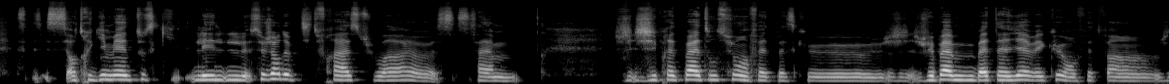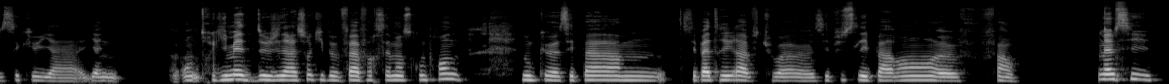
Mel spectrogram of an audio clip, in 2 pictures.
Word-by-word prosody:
c - - -13 0.2
c'est, 275 - -1
entre 195 +2 -1
guillemets, 215 0 +4
tout 215 +3 -7
ce 215 0 -5
qui 290 - -15
les 210 -2 +6
le 205 -1 +2
ce 240 - -3
genre 245 +1 +5
de 235 - +6
petites 215 0 -10
phrases, 200 -1 0
tu 200 -1 -13
vois, 190 +1 -1
heu, 170 -6 -3
ç - - -7
ça, 180 -1 -4
mmh, 165 -2 -4 0.9
j'y 190 - -9
j'y 185 +4 +1
prête 205 0 -1
pas 220 +1 +6
attention, 210 0 +2
en 200 - +5
fait, 180 -1 -4
parce 180 -1 -6
que 170 -2 -3
j 170 0 -10
j - - -11
je - - -7
vais 200 0 +4
pas 220 0 +8
me 200 -1 +3
batailler 195 +1 +5
avec 190 0 0
eux, 215 - +3
en 170 -2 -3
fait. 175 +3 -12
Enfin, 165 -3 -5
je 165 - -15
sais 170 +4 -9
qu'il 195 -3 -8
y 170 -1 -3
a 150 -2 -8
il - - -11
y 180 - -2
a - - -3
une 170 - -5 0.6
entre 195 +1 -4
guillemets, 210 +3 +4
«2 205 +1 +1
générations» 200 +1 +1
qui 210 -1 -8
peuvent 195 -3 -3
pas 195 +1 +4
forcément 200 +1 -2
se 195 - -9
comprendre, 230 +3 -2 0.6
donc 205 +1 0
heu, 195 -2 +2
c'est 185 +1 -3
pas, 205 +1 +2
mmh, 195 -2 -2 0.2
c'est 195 - -8
pas 195 0 +6
très 205 +1 +1
grave, 190 -3 0
tu - - -17
vois? 170 -2 -3
Heu, - - -8
c'est 165 +4 -9
plus 205 +5 -10
les 195 -2 +3
parents, 195 +2 +1
heu, 170 -1 +1
f 170 - -24 0.2
enfin, 170 -5 -4 0.8
même 240 0 +6
si 230 -2 -3
195 Hz, 210 wpm, -23 LUFS, 180-210 Hz, 0.9 s, pas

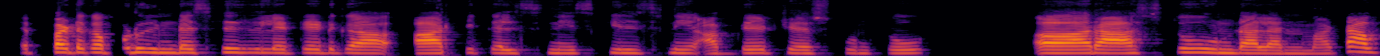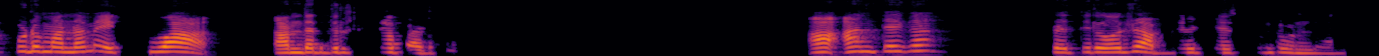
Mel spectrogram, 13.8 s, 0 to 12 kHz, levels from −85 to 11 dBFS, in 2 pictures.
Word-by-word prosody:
ఎప్పటికప్పుడు 245 +1 +2
ఇండస్ట్రీ 225 +2 -1
రిలేటెడ్‌గా 215 -1 -1 0.3
ఆర్టికల్స్‌ని, 200 -1 -5
స్కిల్స్‌ని 205 0 -7
అప్డేట్ 195 +3 -6
చేసుకుంటూ, 195 0 -8 0.7
ఆహ్, 205 0 +9
రాస్తూ 205 +4 +3
ఉండాలన్నమాట. 185 -3 -1 0.2
అప్పుడు 300 +4 -2
మనం 270 +1 +1
ఎక్కువ 280 +2 -1 0.6
అందరి 235 +1 +1
దృష్టిలో 250 +1 -8
పడతాం. 205 - -8 1.8
ఆ! - - +7
అంతేగా. 310 +3 -2 0.6
ప్రతిరోజు 255 +2 -1
అప్డేట్ 220 +2 -11
చేసుకుంటూ 230 +2 -11
ఉండాలి. 190 -2 -12
215 Hz, 95 wpm, -23 LUFS, 200-245 Hz, 1.8 s, ఆహ్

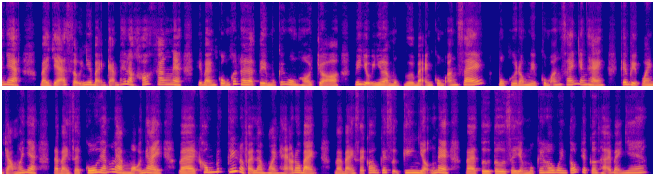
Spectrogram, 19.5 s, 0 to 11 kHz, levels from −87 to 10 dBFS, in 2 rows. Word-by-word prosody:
nha. 260 -7 +3 0.3
Và 195 - +2
giả 175 +4 +2
sử 250 - -2
như 255 +3 +1
bạn - - -2
cảm 220 - -3
thấy 310 +6 -5
là 315 - +3
khó 285 +4 -3
khăn 275 -1 -2
nè, 235 -4 +4 0.3
thì 230 - +1
bạn 195 -1 +2
cũng 205 0 0
có 330 - -1
thể 255 - +4
là 240 - +4
tìm 210 -3 0
một 185 - -6
cái 275 - -4
nguồn 235 -7 0
hỗ 180 0 -1
trợ, - - +2 0.3
ví 270 +1 +2
dụ 235 - +4
như 210 +2 +1
là 200 - +4
một 170 -4 -3
người 170 -2 -1
bạn 165 +3 -1
cùng 180 -2 -4
ăn 200 +5 -1
sáng, 245 - +3 0.3
một 200 -2 -1
người 195 - +1
đồng 200 +1 -1
nghiệp 180 -3 -2
cùng 205 -2 -4
ăn 235 - -3
sáng 250 +7 0
chẳng 255 -3 -2
hạn. 195 -4 +1 0.2
Cái 270 - +3
việc 235 -5 +1
quan 205 +1 0
trọng 190 -4 -2
á 235 - +1
nha 255 -4 +2 0.3
là 185 - +2
bạn 155 -3 0
sẽ 190 +3 -3
cố 260 +2 +7
gắng 285 0 +1
làm 245 - +2
mỗi 220 - +1
ngày 225 -8 +3 0.2
và 200 -2 +5
không 295 +1 0
nhất 370 +1 -2
thiết 385 +3 +4
là - - +3
phải - - +1
làm 225 -4 0
hoàn 185 -3 -1
hảo 185 - -1
đâu 275 -1 +3
bạn, 165 -8 +5 0.3
mà 180 -2 0
bạn 160 +1 0
sẽ 170 -1 -4
có 270 +6 -2
cái 275 0 0
sự - - -7
kiên 250 +1 +2
nhẫn 230 0 0
nè 250 -5 +4 0.3
và 190 -1 +3
từ 210 -1 +2
từ 195 -2 +1
xây 220 +4 -1
dựng 165 -1 -2
một 165 - -4
cái 260 - -2
thói 275 +1 +1
quen 255 -3 -1
tốt 275 +5 0
cho 280 - -1
cơ 230 -3 -1
thể - - -1
bạn 205 -4 -3
nha. 235 +4 -2
220 Hz, 285 wpm, -21 LUFS, 190-260 Hz, 0.3 s, cố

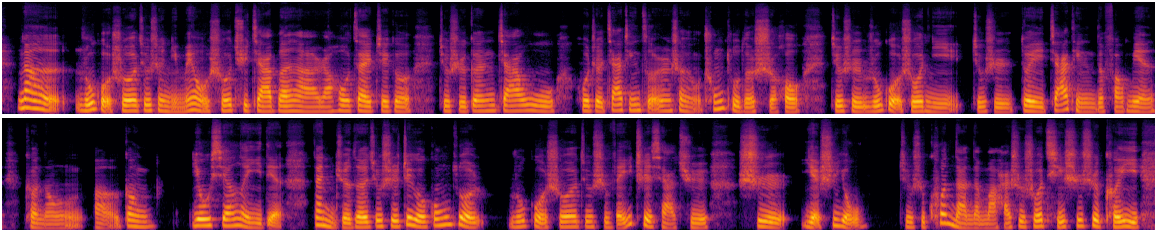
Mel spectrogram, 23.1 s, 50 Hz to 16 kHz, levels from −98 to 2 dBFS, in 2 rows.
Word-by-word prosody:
那 245 -6 +4 0.2
如 180 +4 +3
果 - - +4
说 170 0 +6
就 180 +1 0
是 180 -1 -1
你 160 - -4
没 175 - -3
有 195 -2 +2
说 170 +1 +1
去 175 0 -4
加 155 -2 +2
班 160 +1 +2
啊， 150 -2 -1
然 150 0 -3
后 170 -1 +1
在 165 -2 +2
这 160 0 -2
个 155 -1 0 0.3
就 165 - -2
是 155 -1 -2
跟 170 +3 -1
家 170 -1 0
务 170 -3 -2 0.2
或 170 - +1
者 160 -1 +1
家 185 +4 -1
庭 185 0 -4
责 - - -1
任 170 0 -2
上 175 0 -3
有 150 - -8
冲 230 +3 -3
突 170 - 0
的 140 -1 -1
时 135 - -4
候， 135 +1 +1 0.3
就 160 - +1
是 160 -2 0
如 155 +3 0
果 - - +3
说 155 0 +4
你 140 -4 -6
就 150 - -4
是 135 -3 -5
对 155 -4 +4
家 190 +1 0
庭 140 -11 -5
的 145 - -3
方 150 +1 -6
面 150 -4 -2 0.2
可 155 - -2
能， 130 -1 -7
呃， - - -6
更 180 -3 -1 0.4
优 210 +1 +7
先 210 0 +2
了 200 - +2
一 150 -2 -2
点。 - - 0 0.3
那 230 -2 +2
你 190 -6 -1
觉 150 -2 +1
得 160 +2 +6
就 175 +3 -1
是 185 -1 +1
这 230 +6 +4
个 175 -5 +6
工 215 +8 -1
作 195 -11 +5 0.3
如 170 +2 -4
果 180 - 0
说 170 0 +2
就 170 0 -5
是 160 -2 -7
维 - - +1
持 255 -9 +1
下 135 -5 -6
去， 140 +1 -4 0.3
是 175 - 0
也 - - +2
是 215 - -4
有 185 - +1 0.3
就 165 - -5
是 160 0 -7
困 250 - 0
难 140 -8 -1
的 135 - -5
吗？ 130 0 -5
还 140 - -5
是 175 - -3
说 180 +2 +2
其 185 -4 -2
实 195 +3 -2
是 195 0 +3
可 165 - +4
以 165 -3 +3
165 Hz, 250 characters per minute, -22 LUFS, 155-185 Hz, 0.4 s, 优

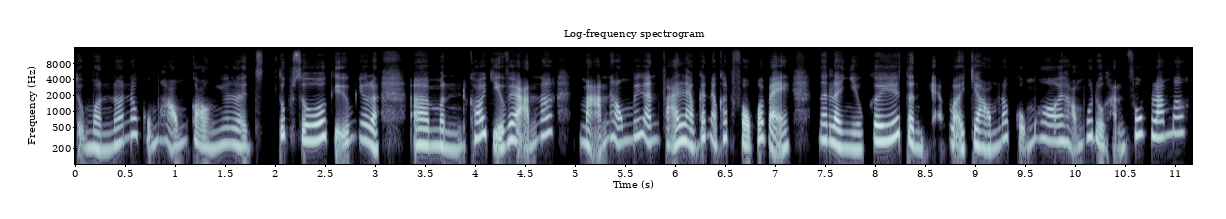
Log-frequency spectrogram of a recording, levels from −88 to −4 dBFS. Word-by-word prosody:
tụi - - -7
mình 200 -2 -2
á, 245 +3 -1
nó 365 +5 -3
cũng 315 -9 -8
hổng 280 -2 -3
còn 205 -8 0
như 240 +3 -5
là 230 -3 -1
x - - -16 0.2
túc - - -2
xưa 280 +1 +4
á, 320 - +6
kiểu, 395 -2 -1
giống 315 - -2
như 290 -2 -2
là, 220 -5 +4 0.3
à, 235 -1 +4
mình 215 -3 -2
khó 320 +4 +4
chịu - - +1
với 295 - +4
ảnh 245 - +3
á, 360 - 0 0.3
mà 235 -4 +1
ảnh 270 - -1
hổng 280 -1 -1
biết 345 +3 -1
ảnh 270 -2 +1
phải 240 +1 +3
làm 230 -6 +3
cách 320 - -1
nào 280 - -1
khắc 315 +1 -3
phục - - +3
á - - +4
bạn, 195 - +3 0.3
nên 290 -2 0
là 235 -3 +6
nhiều 195 -1 -2
khi 275 +1 +6
á 355 - +5
tình 230 -5 +2
cảm - - -11
vợ - - +1
chồng 215 -2 0
nó 310 - -2
cũng 250 +5 -5
hơi 275 -3 +1
hổng 255 -3 -4
có 335 - -1
được 310 - 0
hạnh 200 - -8
phúc 365 0 +1
lắm 325 +1 +3
á. 390 - -1
270 Hz, 300 wpm, -24 LUFS, 225-310 Hz, 0.3 s, á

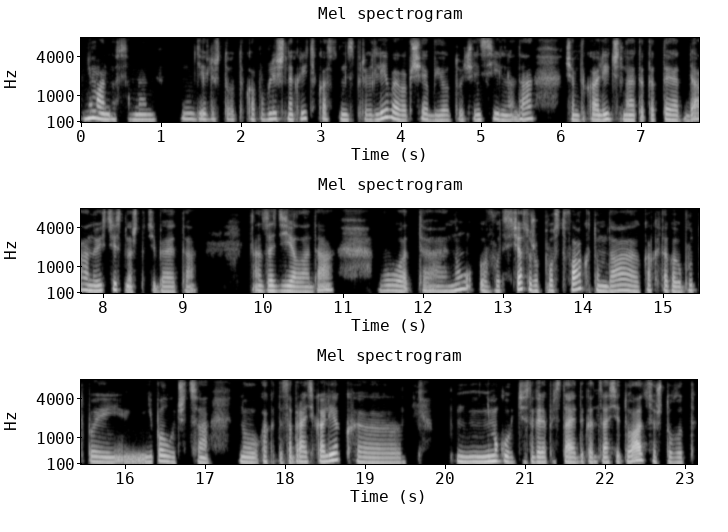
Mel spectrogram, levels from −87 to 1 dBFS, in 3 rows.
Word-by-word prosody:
На 205 -4 +4
самом 180 -1 -3 0.3
деле, 195 -2 -3
что 95 - -6
такая 185 - -7
публичная 195 -1 +1
критика, 205 +2 -3
особенно 180 -1 -3
несправедливая, 185 +5 +1
вообще 180 +4 +2
бьёт 165 0 -5
очень 175 0 -2
сильно, 180 -3 -1
да, 195 +2 0 0.4
чем 170 -2 0
такая 170 - 0
личная 175 -2 +2
тет-а-тет, 175 -1 -1
да. 205 - +1
Ну, 180 - +3
естественно, 185 -1 0
что - - -5
тебя 160 -1 -2
это, 155 - -6 0.7
а, 175 - 0
задело, 170 -3 +2
да? 195 +6 0 0.6
Вот, 180 -2 -1
э. 165 -1 -2
Ну, 200 +8 0
вот 170 0 -3
сейчас 225 +2 +3
уже 175 -4 +3
постфактум, 180 +1 +1
да, 175 -1 +2
как-то 185 -1 -2
как 155 -2 0
будто 185 +2 -6
бы 180 -1 +1
и 160 0 0
не 175 - -1
получится. 170 -4 +1 0.4
Ну, 165 -2 +2
как 180 - -3
это, - - -7
собрать 175 +2 +2
коллег, 210 +6 +4
э 155 -2 -1 0.7
не 175 0 +4
могу, 190 -3 +3
честно 165 +1 -4
говоря, 165 -1 +4
представить 165 -1 +1
до - - -3
конца 165 -1 0
ситуацию, 180 +3 +3
что 165 0 -2
вот 160 0 -4
175 Hz, 150 wpm, -25 LUFS, 165-190 Hz, 0.7 s, На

